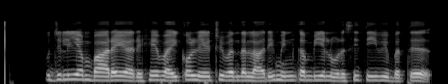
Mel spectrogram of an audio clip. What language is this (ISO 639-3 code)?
tam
